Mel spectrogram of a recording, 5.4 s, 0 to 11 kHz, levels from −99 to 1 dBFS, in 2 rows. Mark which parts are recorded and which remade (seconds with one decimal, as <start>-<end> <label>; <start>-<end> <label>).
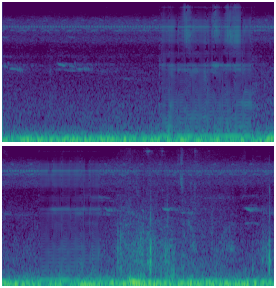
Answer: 0.0-1.6 recorded; 1.6-2.5 remade; 2.5-3.1 recorded; 3.1-3.7 remade; 3.7-5.4 recorded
